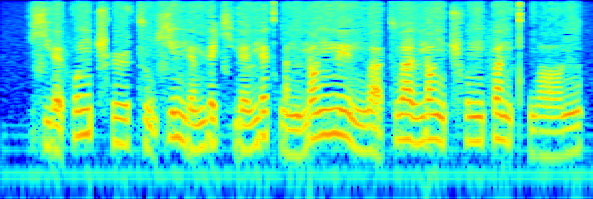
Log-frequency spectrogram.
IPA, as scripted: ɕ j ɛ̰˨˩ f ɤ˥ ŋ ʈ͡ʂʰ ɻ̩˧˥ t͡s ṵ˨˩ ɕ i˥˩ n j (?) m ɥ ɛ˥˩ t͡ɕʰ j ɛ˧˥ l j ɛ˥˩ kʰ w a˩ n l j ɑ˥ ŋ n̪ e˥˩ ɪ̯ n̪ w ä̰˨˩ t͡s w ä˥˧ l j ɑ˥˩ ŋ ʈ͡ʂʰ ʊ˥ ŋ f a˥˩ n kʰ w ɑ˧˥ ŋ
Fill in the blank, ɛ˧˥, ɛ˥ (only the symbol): ɛ˧˥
